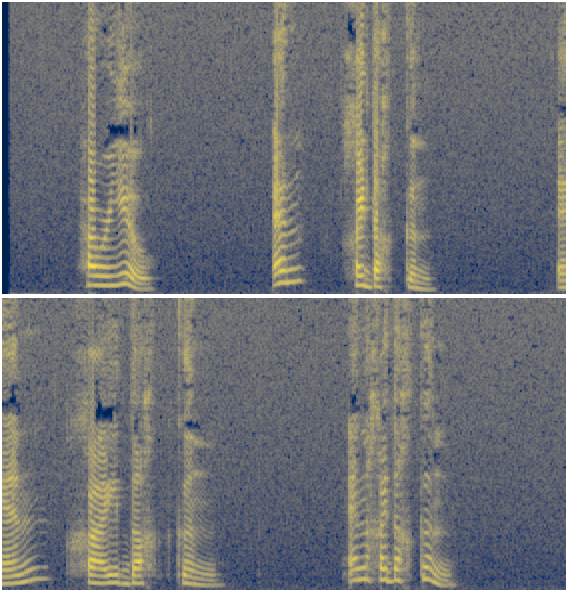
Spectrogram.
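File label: Sakha How are you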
